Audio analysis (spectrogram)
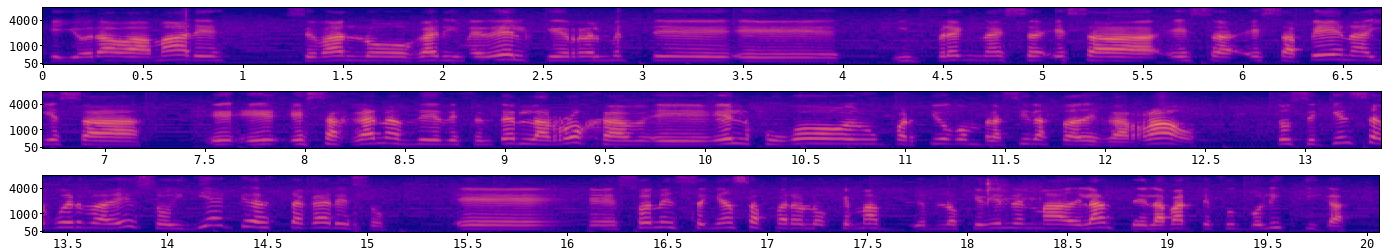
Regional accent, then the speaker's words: Chile; como decimos acá en Chile

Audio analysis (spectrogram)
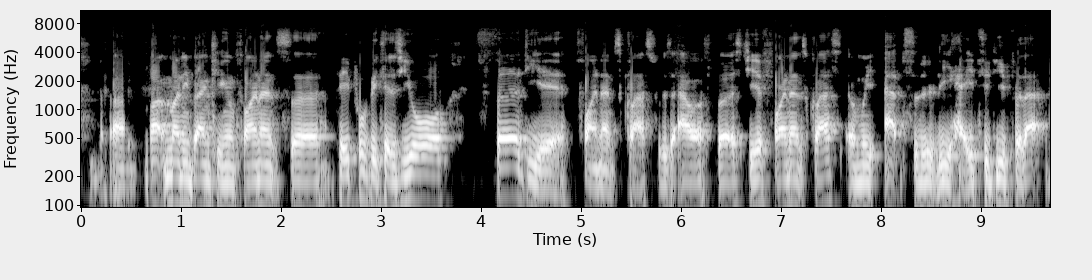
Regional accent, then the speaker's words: Birmingham, West Midlands, United Kingdom; moved away as an adult; now in Japan; I'm from Birmingham, and we have a great curry, not very good weather

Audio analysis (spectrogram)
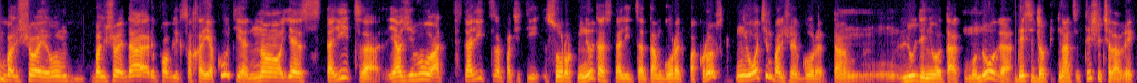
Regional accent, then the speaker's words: Nigeria; Russian is a second language; moved away as an adult; also born or lived in China; now in Yakutsk, Russia; Я сам из Нигерии, Западной Африки

